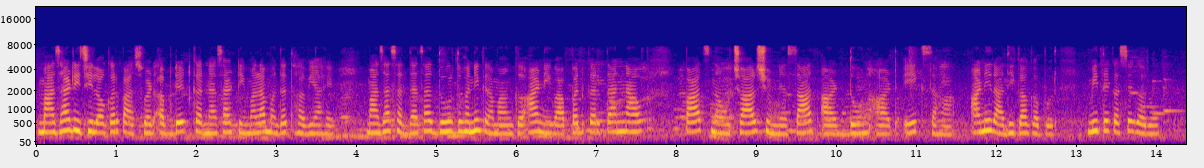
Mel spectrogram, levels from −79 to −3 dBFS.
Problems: constant background noise, continuous background conversations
